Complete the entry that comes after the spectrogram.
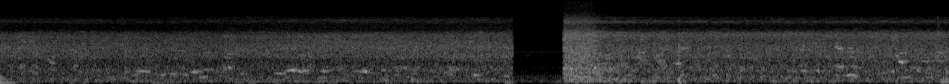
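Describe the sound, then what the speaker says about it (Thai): Steady broadband rush of Ngao Waterfall in Ranong, Thailand, pouring from the mountain down a cliff face, continuous and fairly distant, with a brief near-silent gap partway through and no talk. "น้ำไหลจากภูเขาถุงมาตามหน้าผา มีความสวยงามของ น้ำตกหาว จังหวัดระนอง"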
